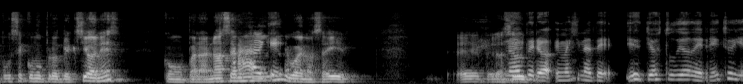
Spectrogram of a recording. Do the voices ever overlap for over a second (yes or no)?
no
